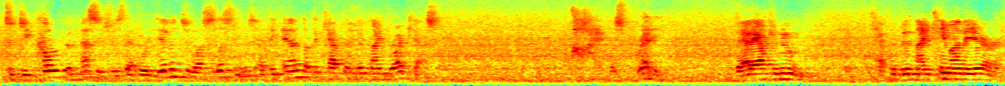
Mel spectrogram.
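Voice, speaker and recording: Older man, American accent, high-pitched voice, animated nostalgic storyteller, comic pauses, muffled distant recording. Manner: animated, dramatic pauses and repeats for comic effect. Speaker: guest speaker. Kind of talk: humorous nostalgic storytelling to an audience. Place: indoor hall at a live program. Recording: muffled, noisy, echoey room from far off.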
